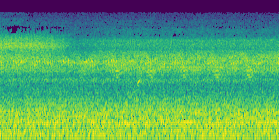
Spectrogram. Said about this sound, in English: The sound of cicadas, crickets, and frogs all mixed in the air.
